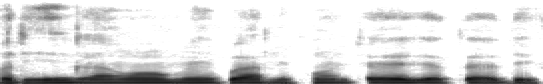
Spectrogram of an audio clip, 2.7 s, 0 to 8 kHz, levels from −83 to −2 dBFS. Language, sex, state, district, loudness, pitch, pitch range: Hindi, male, Bihar, Araria, -15 LUFS, 105 Hz, 100-105 Hz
